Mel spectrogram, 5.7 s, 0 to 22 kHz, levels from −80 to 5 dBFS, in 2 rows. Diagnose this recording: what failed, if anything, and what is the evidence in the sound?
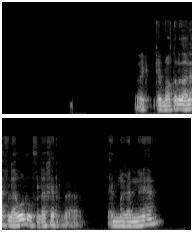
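Nothing failed at any stage of the chain: the speech runs without a dropout, discontinuity or distortion event that would point to wiring, conversion, buffering, processing, transmission or playback.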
